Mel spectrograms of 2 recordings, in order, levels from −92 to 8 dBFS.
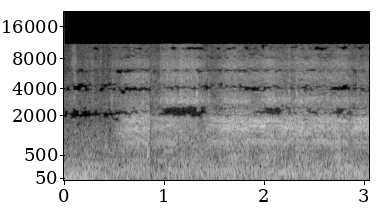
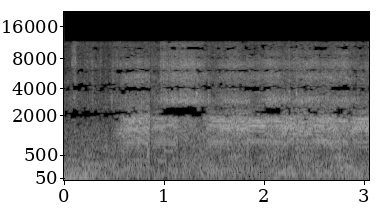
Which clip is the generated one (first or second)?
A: first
